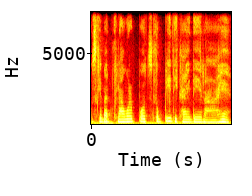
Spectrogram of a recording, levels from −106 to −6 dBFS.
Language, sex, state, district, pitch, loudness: Hindi, female, Arunachal Pradesh, Papum Pare, 180 Hz, -16 LUFS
